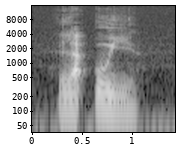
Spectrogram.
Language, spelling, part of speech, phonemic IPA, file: French, houille, noun, /uj/, Fr-houille.ogg
- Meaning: stone coal, mineral coal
